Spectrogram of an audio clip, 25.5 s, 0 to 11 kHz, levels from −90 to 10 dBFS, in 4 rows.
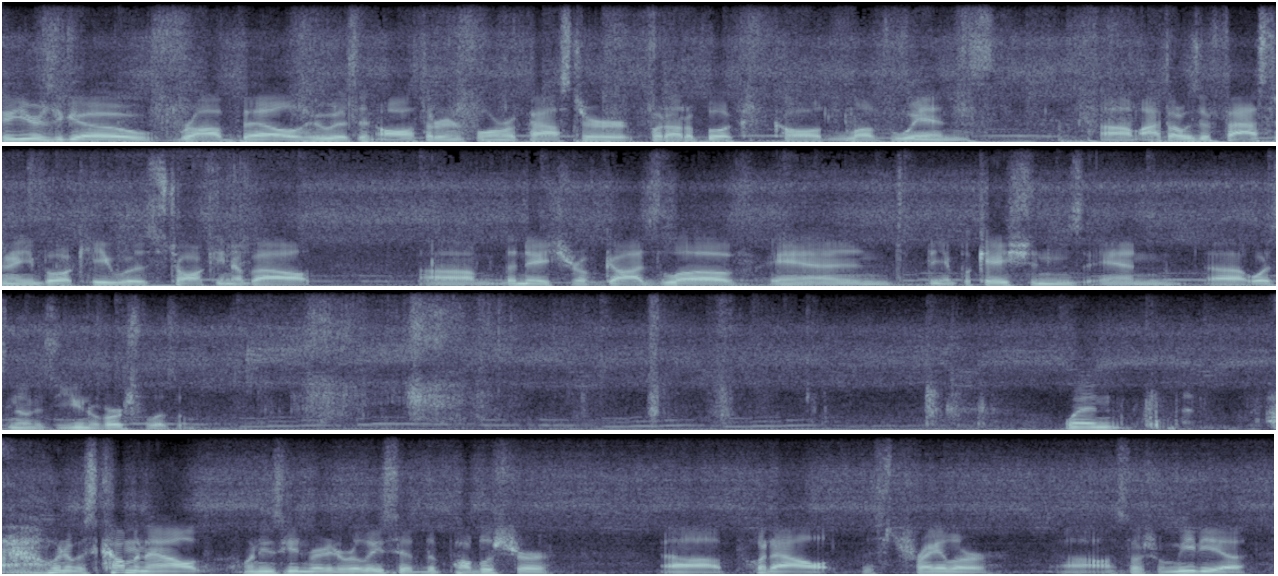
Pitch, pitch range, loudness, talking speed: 115 Hz, 105-120 Hz, -20 LUFS, 165 wpm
